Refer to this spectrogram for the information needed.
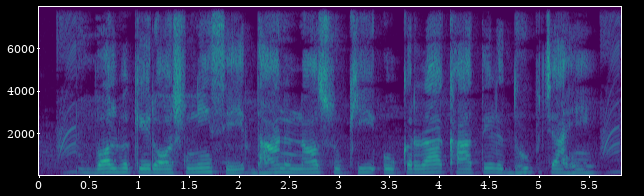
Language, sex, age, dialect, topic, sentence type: Bhojpuri, female, 18-24, Southern / Standard, agriculture, question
